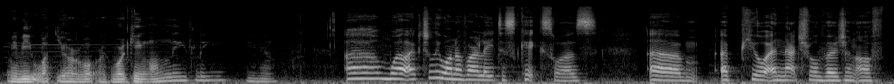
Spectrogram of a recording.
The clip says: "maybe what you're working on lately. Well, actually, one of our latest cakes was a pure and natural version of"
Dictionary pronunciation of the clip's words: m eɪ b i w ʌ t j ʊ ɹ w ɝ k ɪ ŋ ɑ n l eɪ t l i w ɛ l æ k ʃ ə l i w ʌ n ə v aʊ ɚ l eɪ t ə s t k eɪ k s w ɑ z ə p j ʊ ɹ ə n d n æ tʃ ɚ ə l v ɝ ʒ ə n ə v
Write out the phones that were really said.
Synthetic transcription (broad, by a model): m eɪ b i w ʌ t j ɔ ɹ w ɝ k ɪ ŋ ɑ n l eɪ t l i w ɛ l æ k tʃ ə l i w ʌ n ə v aʊ ɚ l eɪ t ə s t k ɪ k s w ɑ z ə p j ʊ ɹ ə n n æ tʃ ɚ ə l v ɝ ʒ ə n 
